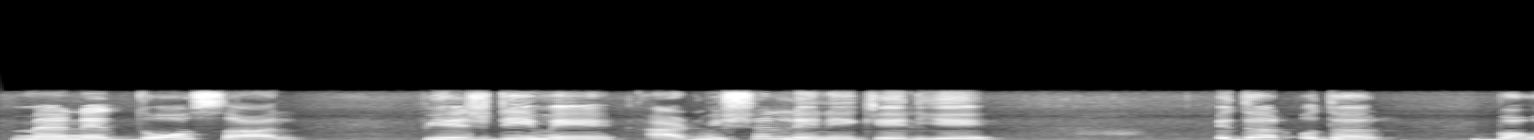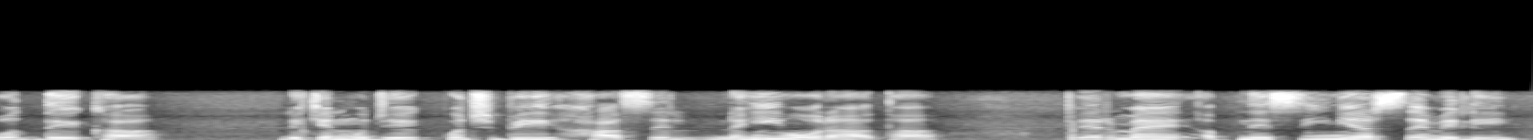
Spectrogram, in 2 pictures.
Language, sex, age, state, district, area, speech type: Urdu, female, 30-45, Delhi, South Delhi, rural, spontaneous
